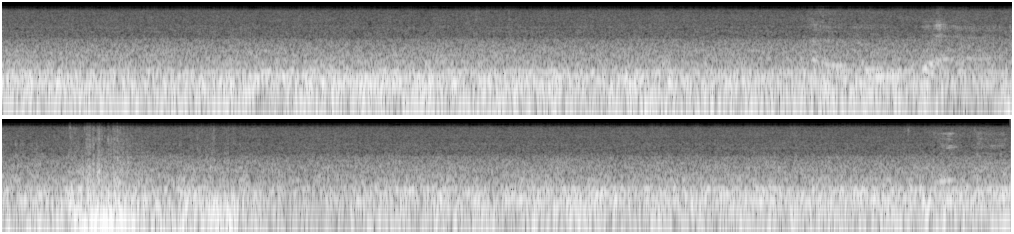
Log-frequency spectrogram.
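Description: Car road noise heard from inside the cabin while driving: a loud, steady low rumble of tyres and engine, with one heavier thump about five and a half seconds in.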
